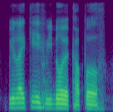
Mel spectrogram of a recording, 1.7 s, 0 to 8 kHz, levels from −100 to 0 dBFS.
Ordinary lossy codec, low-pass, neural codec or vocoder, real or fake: none; 7.2 kHz; autoencoder, 48 kHz, 32 numbers a frame, DAC-VAE, trained on Japanese speech; fake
